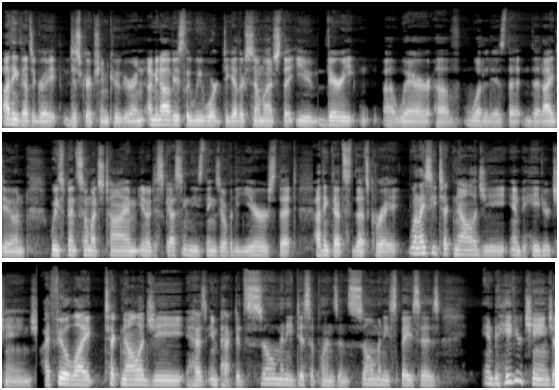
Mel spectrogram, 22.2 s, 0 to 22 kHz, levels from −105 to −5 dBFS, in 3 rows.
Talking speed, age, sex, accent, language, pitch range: 190 wpm, 30-49, male, American, English, 125-150 Hz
